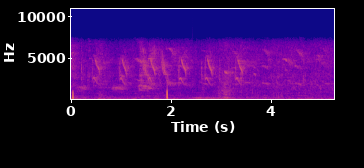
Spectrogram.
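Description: Small birds chirping repeatedly: many short, high chirps sliding down in pitch, with a single sharp click about two seconds in.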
